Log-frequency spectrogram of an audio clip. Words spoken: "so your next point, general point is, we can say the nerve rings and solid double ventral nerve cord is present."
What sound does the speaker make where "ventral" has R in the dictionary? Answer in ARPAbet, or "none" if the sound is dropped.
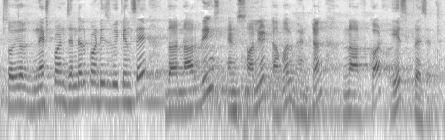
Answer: none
